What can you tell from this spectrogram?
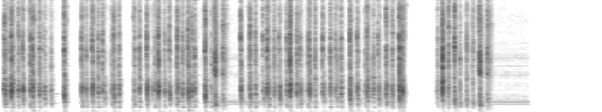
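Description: Typing: a fast run of key clicks, with a short break about five seconds in, then a second brief run that stops about six and a half seconds in.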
